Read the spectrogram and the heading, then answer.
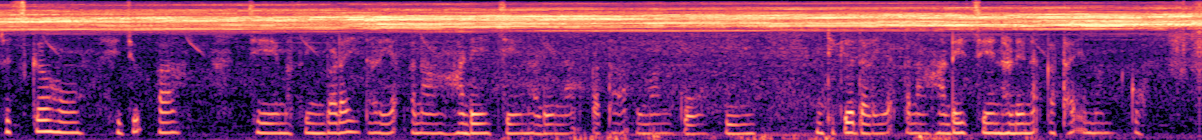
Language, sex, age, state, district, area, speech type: Santali, female, 30-45, Jharkhand, East Singhbhum, rural, spontaneous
